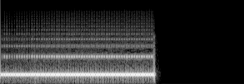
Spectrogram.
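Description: Telephone ringback tone over the line: one steady two-second ring of an outgoing call, cutting off sharply about a second and a half in while the line waits to be answered.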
